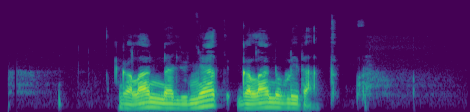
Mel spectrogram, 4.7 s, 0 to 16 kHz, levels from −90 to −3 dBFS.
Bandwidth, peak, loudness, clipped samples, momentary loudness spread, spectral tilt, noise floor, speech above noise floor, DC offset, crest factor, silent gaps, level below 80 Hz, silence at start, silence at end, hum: 8.4 kHz; -4 dBFS; -22 LUFS; under 0.1%; 11 LU; -9.5 dB/octave; -71 dBFS; 50 dB; under 0.1%; 20 dB; none; -58 dBFS; 1.15 s; 1 s; none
